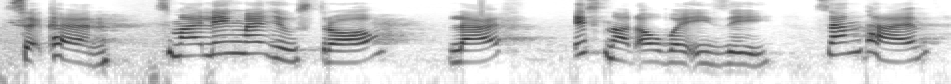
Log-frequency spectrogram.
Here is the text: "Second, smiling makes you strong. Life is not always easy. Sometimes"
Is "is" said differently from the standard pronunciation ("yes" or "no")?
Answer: yes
